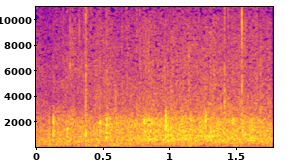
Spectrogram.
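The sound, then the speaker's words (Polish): An audience claps steadily, a dense wash of many hands applauding at moderate volume without pause for the whole stretch, with no one speaking over it. “brawo dla publiczności.”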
